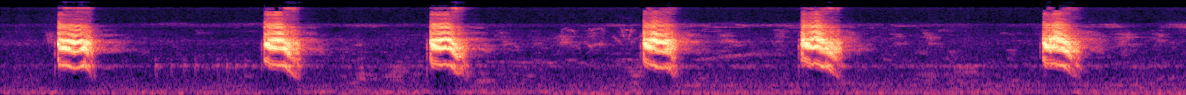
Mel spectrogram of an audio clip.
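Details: Juvenile long-tailed shrike practising song, uttering six harsh rasping notes that slur downward, spaced roughly one second apart, with little other sound.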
